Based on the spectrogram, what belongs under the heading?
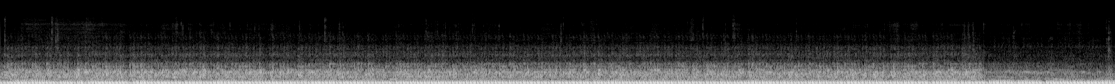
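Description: Mercedes-Benz 190E 2.3-16's four-cylinder engine idling steadily, heard from inside the cabin of the stationary rally car.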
